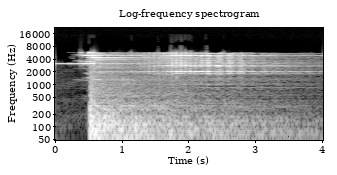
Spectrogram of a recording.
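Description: A short electronic musical sting: a faint high tone, then a sudden ringing hit about half a second in that fades away over about three seconds.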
